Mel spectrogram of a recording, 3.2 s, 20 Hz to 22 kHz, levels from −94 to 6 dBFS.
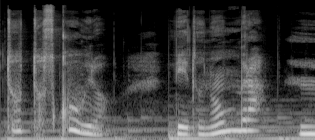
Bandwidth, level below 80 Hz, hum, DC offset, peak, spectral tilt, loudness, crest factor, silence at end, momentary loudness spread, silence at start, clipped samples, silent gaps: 19 kHz; -30 dBFS; none; under 0.1%; -2 dBFS; -5.5 dB/octave; -20 LUFS; 16 dB; 0 s; 19 LU; 0 s; under 0.1%; none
